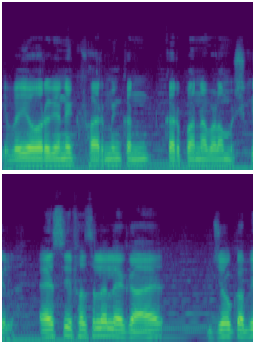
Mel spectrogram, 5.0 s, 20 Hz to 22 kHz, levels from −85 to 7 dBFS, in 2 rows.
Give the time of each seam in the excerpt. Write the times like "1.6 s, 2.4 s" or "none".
2.6 s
